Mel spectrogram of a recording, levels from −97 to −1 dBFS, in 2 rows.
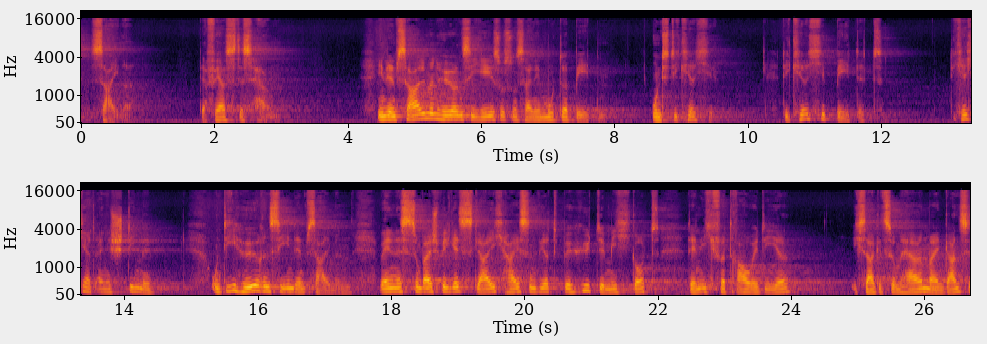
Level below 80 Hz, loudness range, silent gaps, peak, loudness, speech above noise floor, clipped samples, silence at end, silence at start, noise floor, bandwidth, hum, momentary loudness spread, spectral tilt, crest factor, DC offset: -66 dBFS; 10 LU; none; -8 dBFS; -26 LUFS; 35 dB; under 0.1%; 0 s; 0 s; -62 dBFS; 16.5 kHz; none; 18 LU; -3.5 dB/octave; 20 dB; under 0.1%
